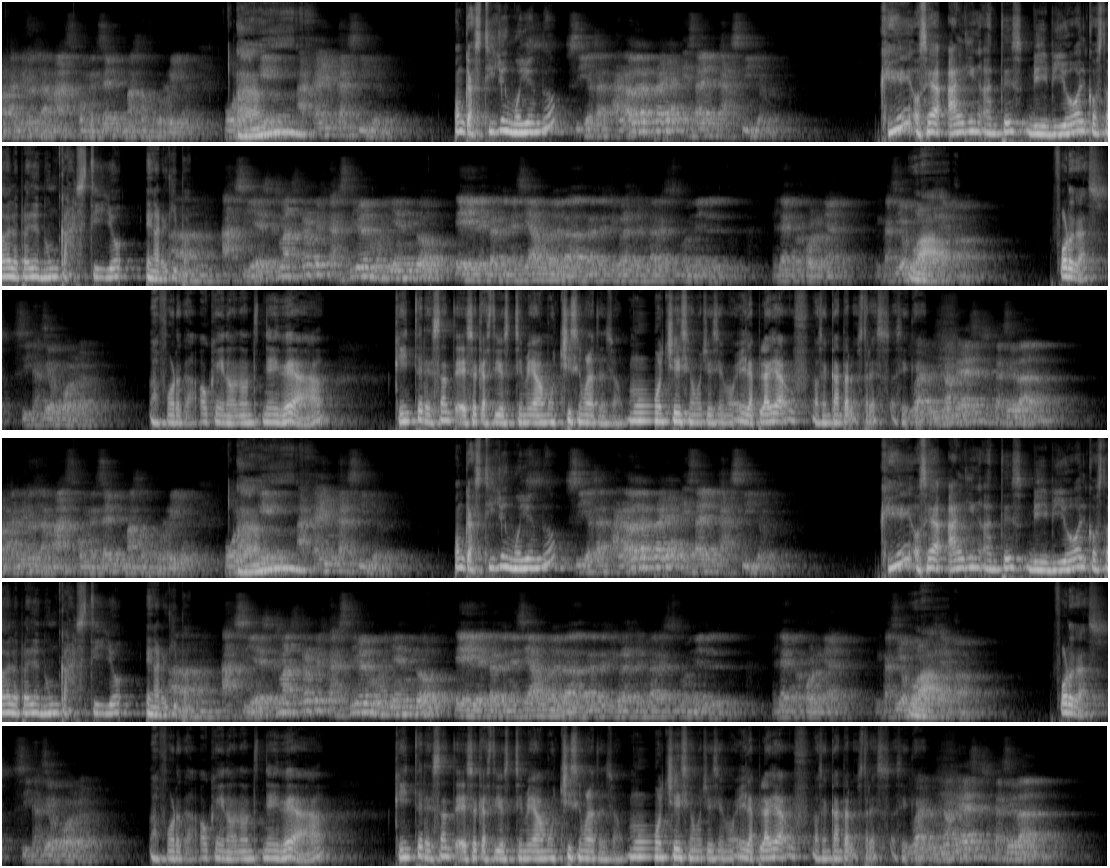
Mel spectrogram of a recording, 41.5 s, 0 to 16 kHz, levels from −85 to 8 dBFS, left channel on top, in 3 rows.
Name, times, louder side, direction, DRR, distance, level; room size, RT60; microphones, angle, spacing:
voice 1, 0.0-3.4 3.7-4.8 6.5-6.7 7.1-9.5 15.9-22.9 23.5-24.3 24.7-25.9 27.8-28.7 39.0-40.6, equal, 15° right, -8 dB, 2.6 m, -34 dB
voice 2, 2.9-3.8 5.7-6.9 11.0-15.3 15.6-16.2 25.2-25.7 27.0-27.7 29.5-31.7 32.6-39.0, left 2 dB, 15° left, 12 dB, 0.3 m, -26 dB
9.2 x 8.6 x 5.6 m, 1.2 s
head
